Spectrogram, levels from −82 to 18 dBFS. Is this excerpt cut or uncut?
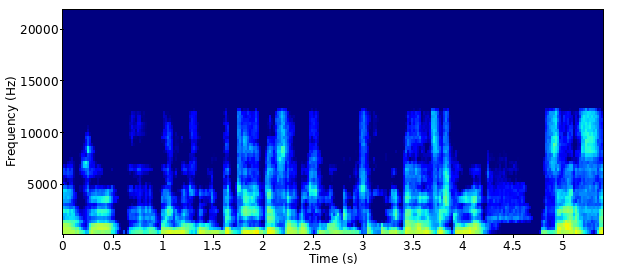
uncut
